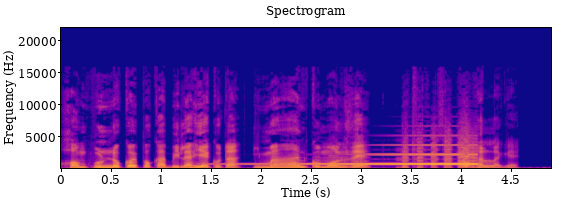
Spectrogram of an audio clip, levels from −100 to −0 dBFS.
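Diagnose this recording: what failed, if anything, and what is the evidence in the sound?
A pure tone near 737 Hz rises out of the speech just after "সম্পূৰ্ণকৈ পকা" at 1.37 s, swells over roughly two seconds until it sits around 5 dB above the speech, and persists until it stops at 4.21 s. This is loudspeaker feedback squeal in the acoustic path between playback and capture. The microphone is hearing the loudspeaker it drives, and at 737 Hz the loop gain exceeds one, so that frequency reinforces itself on every pass until the loop is broken.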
